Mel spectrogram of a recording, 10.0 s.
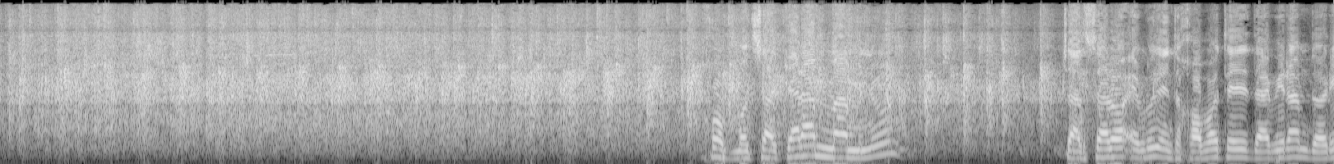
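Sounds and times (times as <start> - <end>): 
audience applause at a meeting: 0.0 - 8.7
speech: 5.3 - 6.9, 8.0 - 9.9.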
